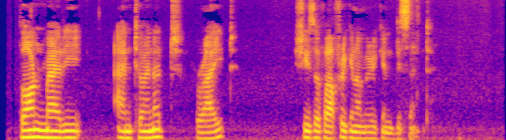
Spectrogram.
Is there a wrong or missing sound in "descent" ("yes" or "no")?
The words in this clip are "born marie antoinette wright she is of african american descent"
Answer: no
